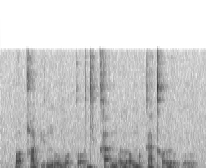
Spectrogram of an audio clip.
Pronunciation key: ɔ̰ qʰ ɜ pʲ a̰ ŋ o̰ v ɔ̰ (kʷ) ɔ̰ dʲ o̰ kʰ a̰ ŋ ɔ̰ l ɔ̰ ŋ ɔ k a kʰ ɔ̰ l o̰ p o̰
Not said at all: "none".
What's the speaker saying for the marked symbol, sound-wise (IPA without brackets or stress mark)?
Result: k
